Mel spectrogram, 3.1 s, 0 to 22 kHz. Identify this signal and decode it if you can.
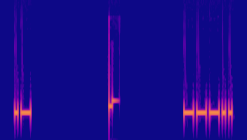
Morse code, heard as a keyed tone, about 29 wpm, 700 Hz. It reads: A 8
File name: Single-Letter-Number-30wpm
